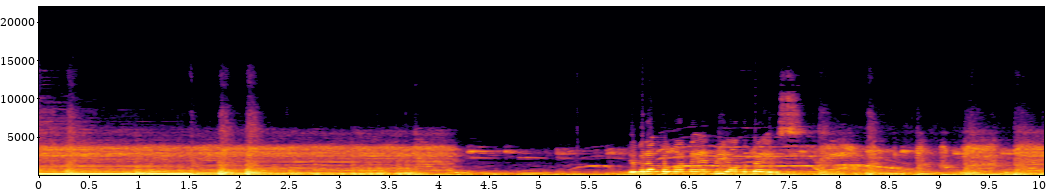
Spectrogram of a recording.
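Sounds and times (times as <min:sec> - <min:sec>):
drums: 0:00.0 - 0:10.0
electric guitar: 0:00.0 - 0:10.0
live rock band playing: 0:00.0 - 0:10.0.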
